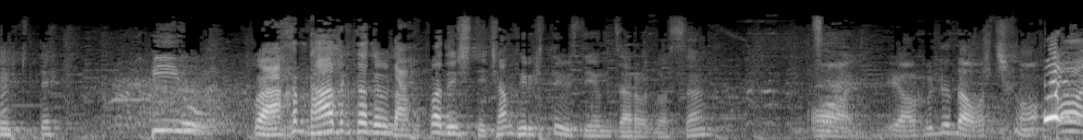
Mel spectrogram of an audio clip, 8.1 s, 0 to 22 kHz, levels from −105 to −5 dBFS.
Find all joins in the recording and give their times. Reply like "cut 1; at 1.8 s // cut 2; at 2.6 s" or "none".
none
